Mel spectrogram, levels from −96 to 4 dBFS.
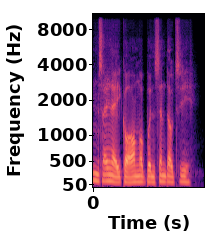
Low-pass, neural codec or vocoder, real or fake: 9.9 kHz; codec, 16 kHz in and 24 kHz out, 0.6 kbps, FocalCodec, streaming, 4096 codes; fake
